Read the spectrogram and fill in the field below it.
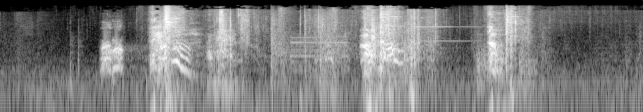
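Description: A man shouts angrily up close.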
